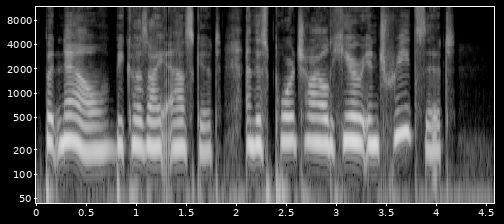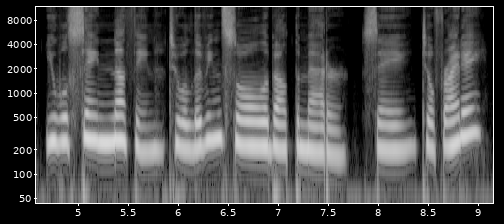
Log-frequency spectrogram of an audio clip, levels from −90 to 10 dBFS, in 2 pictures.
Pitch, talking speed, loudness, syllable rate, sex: 225 Hz, 175 wpm, -17 LUFS, 4.5 syllables/s, female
